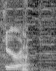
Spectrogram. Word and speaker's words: Ciara: So yes, Ciara, like Knightley.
